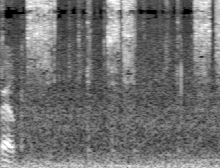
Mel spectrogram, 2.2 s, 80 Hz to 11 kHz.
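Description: Ratchet wrench on a spark plug socket extension clicking in three short bursts about 0.7 s apart as the handle is swung back, loosening a spark plug, over a steady low hum.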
